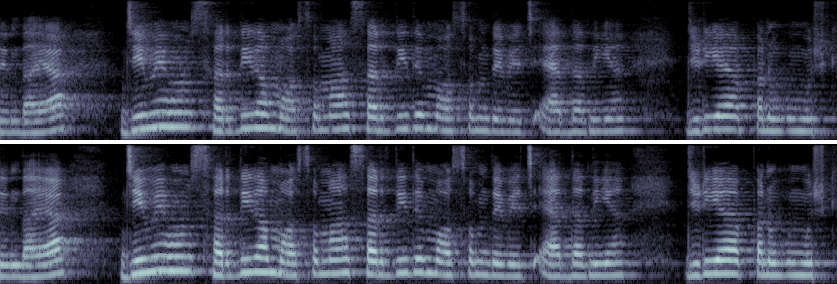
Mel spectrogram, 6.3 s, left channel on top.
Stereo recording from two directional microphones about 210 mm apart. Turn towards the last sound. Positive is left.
turn(degrees=-30)  # may be behind; listen again after turning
